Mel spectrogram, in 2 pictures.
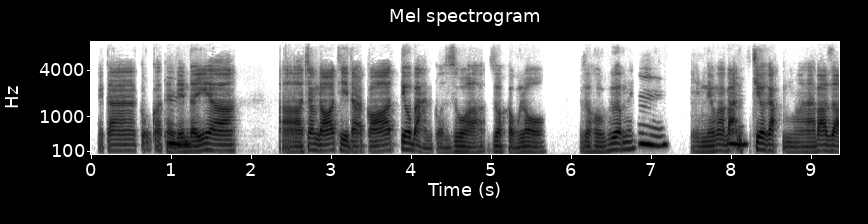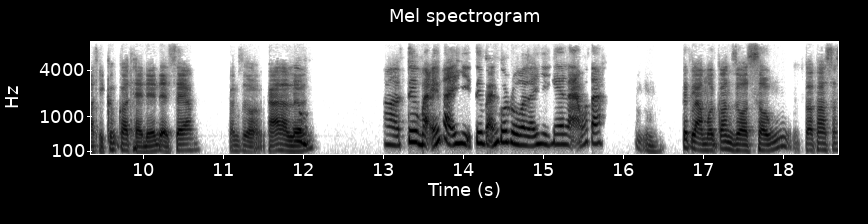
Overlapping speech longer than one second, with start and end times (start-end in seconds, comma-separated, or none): none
